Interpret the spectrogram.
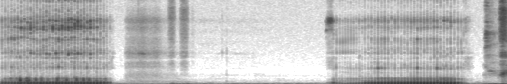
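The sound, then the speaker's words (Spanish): A sleeping dog snores in two long, rumbling breaths separated by a quiet pause of a few seconds. There is no talking. “voy a sacarlo para que escuchen. pero estás Esto Milka durmiendo. Una ASMR.”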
